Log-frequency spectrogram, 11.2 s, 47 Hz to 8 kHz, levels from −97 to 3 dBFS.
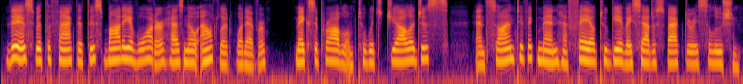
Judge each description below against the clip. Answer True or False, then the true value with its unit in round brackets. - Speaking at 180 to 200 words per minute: False (155 wpm)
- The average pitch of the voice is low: False (185 Hz)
